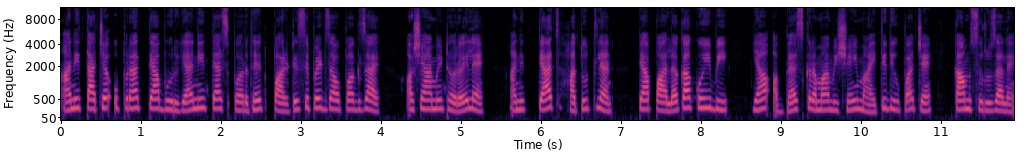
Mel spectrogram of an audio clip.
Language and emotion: Goan Konkani, neutral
